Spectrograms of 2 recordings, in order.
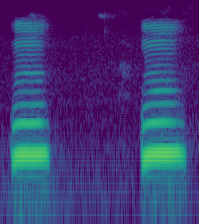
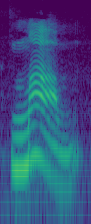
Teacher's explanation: when you pronounce M, the air doesn't comes out from your mouth. Actually, it comes from your nose. M. It's similar to English M sound.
